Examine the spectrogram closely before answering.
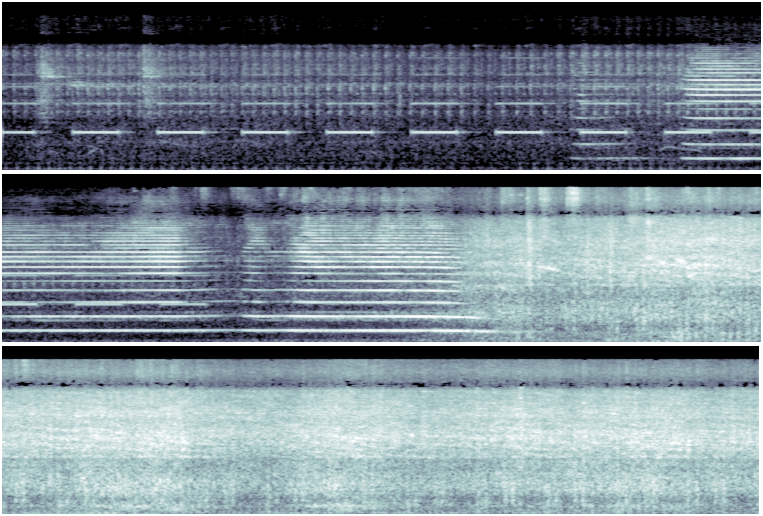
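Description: Electronic beeping about once a second, then an Indian Railways electric locomotive sounds a long horn blast, broken once, as it nears the level crossing. From about halfway in, the passenger train passes close by with loud rumble and clickety-clack of coach wheels over the rail joints.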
